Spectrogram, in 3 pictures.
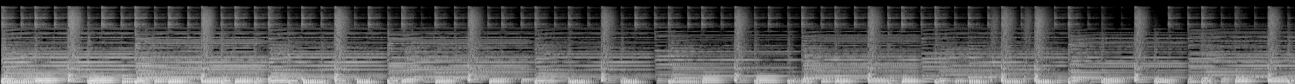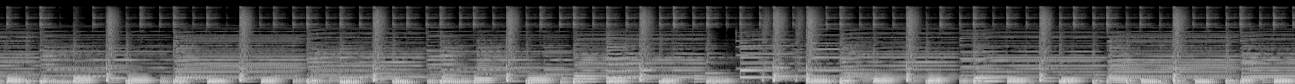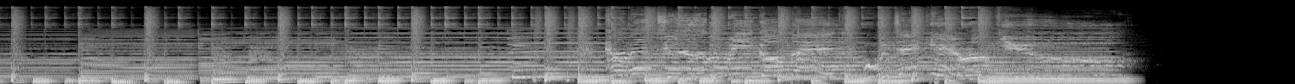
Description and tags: regal bank infomercial
This is a clip I created for the play/production 'Chickens'. This clip was used in the scene where a commercial was required and used as a background clip while the actor recited the ad for this commercial.
commercial, bank, tune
